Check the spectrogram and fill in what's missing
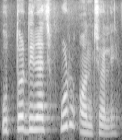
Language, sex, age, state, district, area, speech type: Bengali, female, 30-45, West Bengal, Paschim Bardhaman, urban, spontaneous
